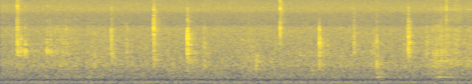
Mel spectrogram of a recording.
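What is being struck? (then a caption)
Plastic CD cassette boombox. Long nails tap and click on the top buttons and the plastic body above the speaker grille of a black plastic hollow CD cassette boombox. Eleven quiet, sharp, bright clicks come at an irregular pace, each dying away almost instantly over a soft hiss, with a faint scraping rustle near the end.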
